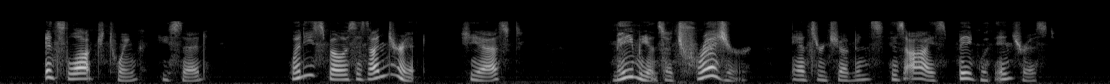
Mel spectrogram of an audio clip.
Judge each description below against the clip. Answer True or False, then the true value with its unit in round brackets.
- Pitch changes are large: True (5.9 semitones)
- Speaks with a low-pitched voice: False (225 Hz)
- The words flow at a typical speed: False (130 wpm)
